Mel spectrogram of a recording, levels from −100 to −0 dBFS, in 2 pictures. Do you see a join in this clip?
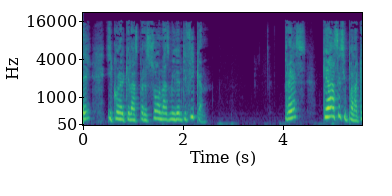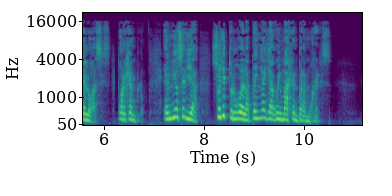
yes; 2 cuts; at 4.6 s, 6.2 s

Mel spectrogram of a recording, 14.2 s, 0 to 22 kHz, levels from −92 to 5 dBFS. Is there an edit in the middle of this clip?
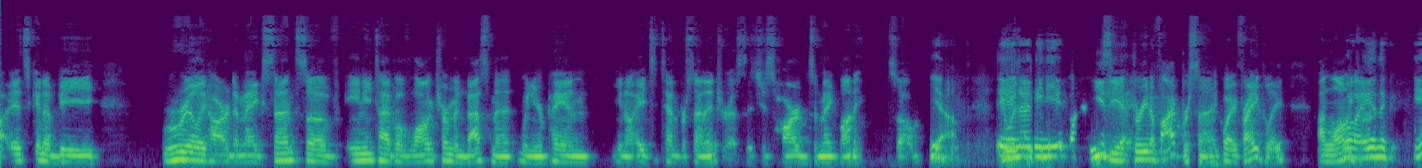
no; 0 cuts

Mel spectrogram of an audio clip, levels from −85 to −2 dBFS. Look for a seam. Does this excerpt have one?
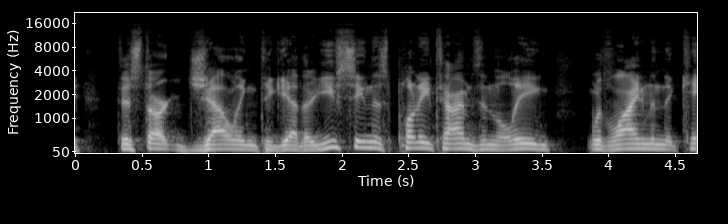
no; 0 cuts

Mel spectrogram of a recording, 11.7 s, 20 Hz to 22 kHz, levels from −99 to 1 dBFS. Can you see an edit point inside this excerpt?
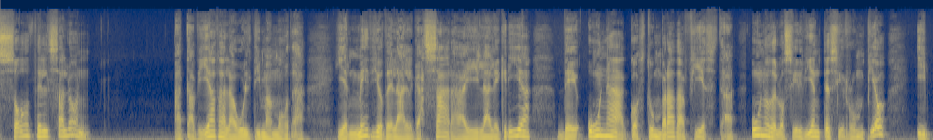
yes; 2 cuts; at 2.0 s, 9.3 s

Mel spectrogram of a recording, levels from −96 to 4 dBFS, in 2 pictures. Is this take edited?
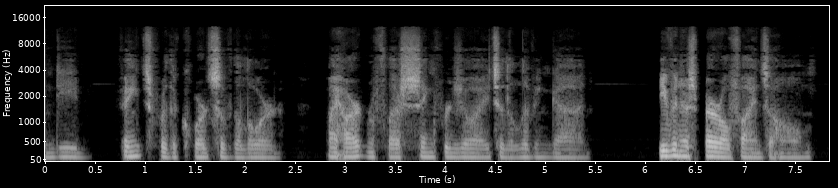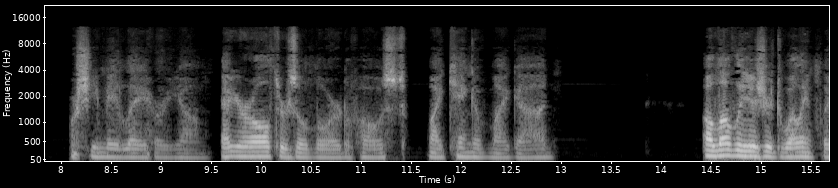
yes; 3 cuts; at 7.9 s, 9.5 s, 14.3 s

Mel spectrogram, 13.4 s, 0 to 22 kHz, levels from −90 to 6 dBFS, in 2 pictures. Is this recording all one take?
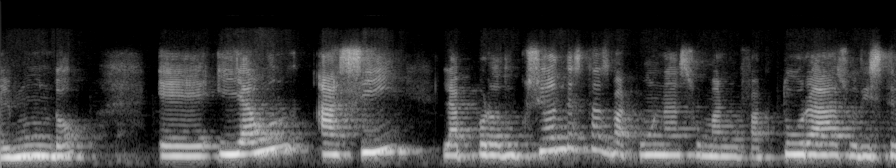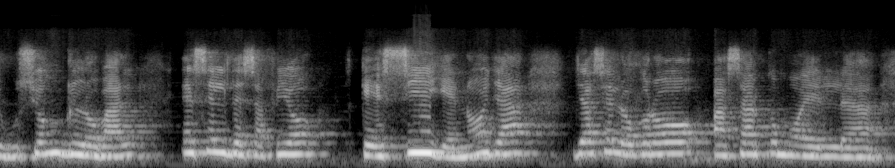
yes; 0 cuts

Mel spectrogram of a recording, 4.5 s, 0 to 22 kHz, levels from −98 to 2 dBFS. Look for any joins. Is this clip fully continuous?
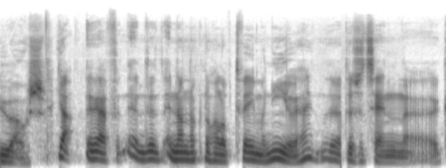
no; 1 cut; at 3.4 s

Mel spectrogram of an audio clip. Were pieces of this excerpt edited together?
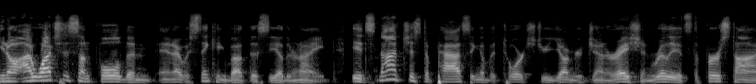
no; 0 cuts

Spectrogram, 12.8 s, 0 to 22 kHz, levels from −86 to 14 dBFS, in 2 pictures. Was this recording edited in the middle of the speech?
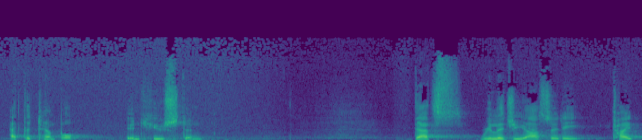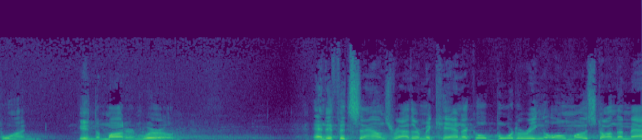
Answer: no; 0 cuts

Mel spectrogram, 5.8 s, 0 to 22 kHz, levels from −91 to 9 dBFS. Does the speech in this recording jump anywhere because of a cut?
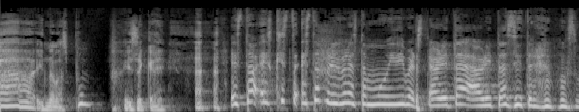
yes; 1 cut; at 4.3 s

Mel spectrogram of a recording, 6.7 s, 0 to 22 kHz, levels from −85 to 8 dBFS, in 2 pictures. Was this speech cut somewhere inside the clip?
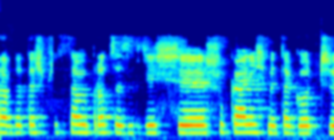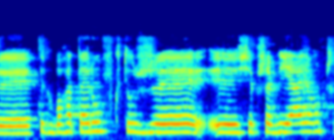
yes; 1 cut; at 3.7 s

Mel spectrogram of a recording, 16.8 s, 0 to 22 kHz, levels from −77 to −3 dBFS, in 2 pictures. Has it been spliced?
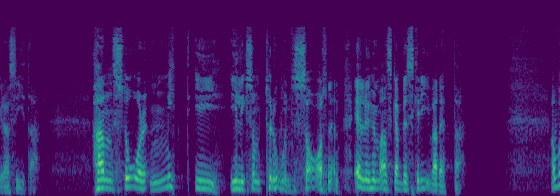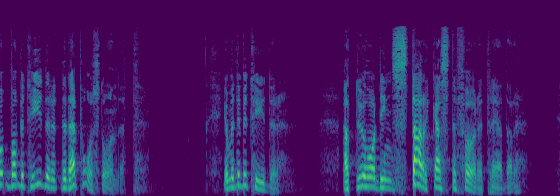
no; 0 cuts

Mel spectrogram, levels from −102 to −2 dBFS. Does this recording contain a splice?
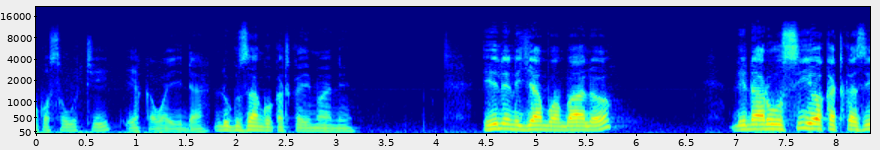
yes; 1 cut; at 1.7 s

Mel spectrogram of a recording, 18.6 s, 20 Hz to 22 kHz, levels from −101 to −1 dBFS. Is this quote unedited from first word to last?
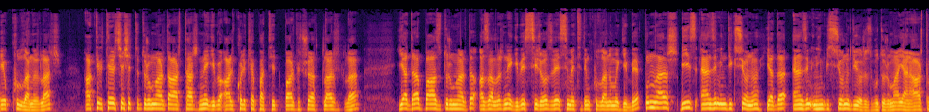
yes; 0 cuts

